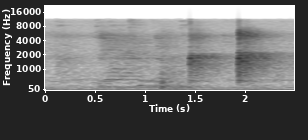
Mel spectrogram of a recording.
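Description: Table tennis ball clicking twice on bat and table, about half a second apart, in a reverberant sports hall, with people's voices in the background.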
